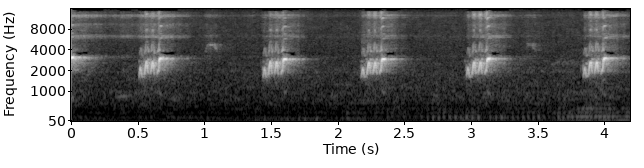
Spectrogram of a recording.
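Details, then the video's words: Five evenly spaced, harsh chirps about once a second from a vigorously calling ruby-throated bulbul lure, with a low hum growing in the background near the end. "PIKAT KUTILANG EMAS GACOR"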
